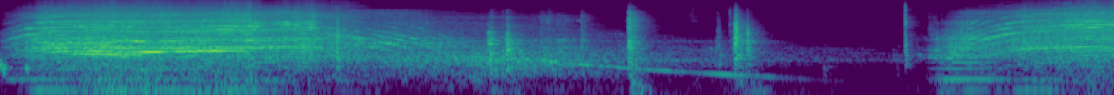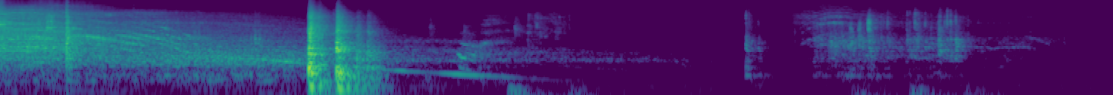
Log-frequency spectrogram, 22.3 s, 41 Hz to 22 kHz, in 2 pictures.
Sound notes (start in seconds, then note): 0.0 saw whirring; 4.8 wood thudding; 6.0 saw clicking and whirring; 14.1 tape measure thudding; 15.7 groaning; 19.1 tape measure whirring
